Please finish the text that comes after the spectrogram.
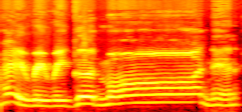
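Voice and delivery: long, slow, loud sing-song greeting; drawn-out morning greeting. Acted. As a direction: stretch every sound like a morning show host. Greeting Riri in stream.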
